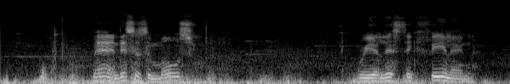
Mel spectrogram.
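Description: A man speaks calmly up close.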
